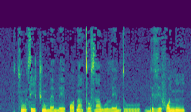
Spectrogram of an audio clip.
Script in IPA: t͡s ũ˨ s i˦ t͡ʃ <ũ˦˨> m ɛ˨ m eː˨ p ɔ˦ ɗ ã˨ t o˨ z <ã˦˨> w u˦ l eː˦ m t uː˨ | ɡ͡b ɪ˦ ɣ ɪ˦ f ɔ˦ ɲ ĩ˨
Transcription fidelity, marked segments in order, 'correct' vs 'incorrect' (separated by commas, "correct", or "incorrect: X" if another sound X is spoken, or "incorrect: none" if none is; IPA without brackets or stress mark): incorrect: ũ˦, correct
